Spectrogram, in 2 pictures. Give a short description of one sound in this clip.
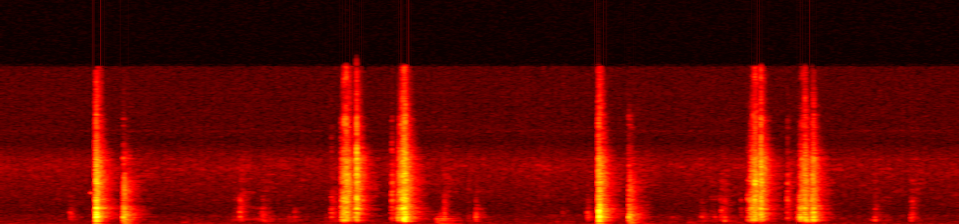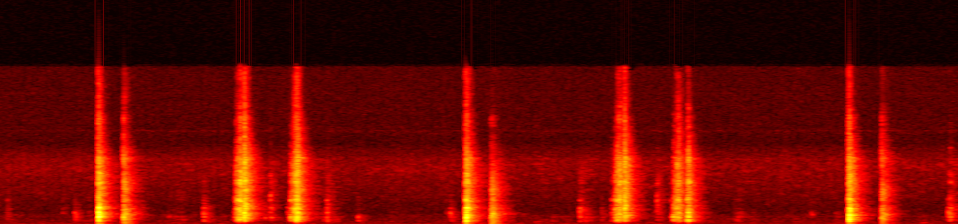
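A toy dart blaster fires with a sharp snap, again and again.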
